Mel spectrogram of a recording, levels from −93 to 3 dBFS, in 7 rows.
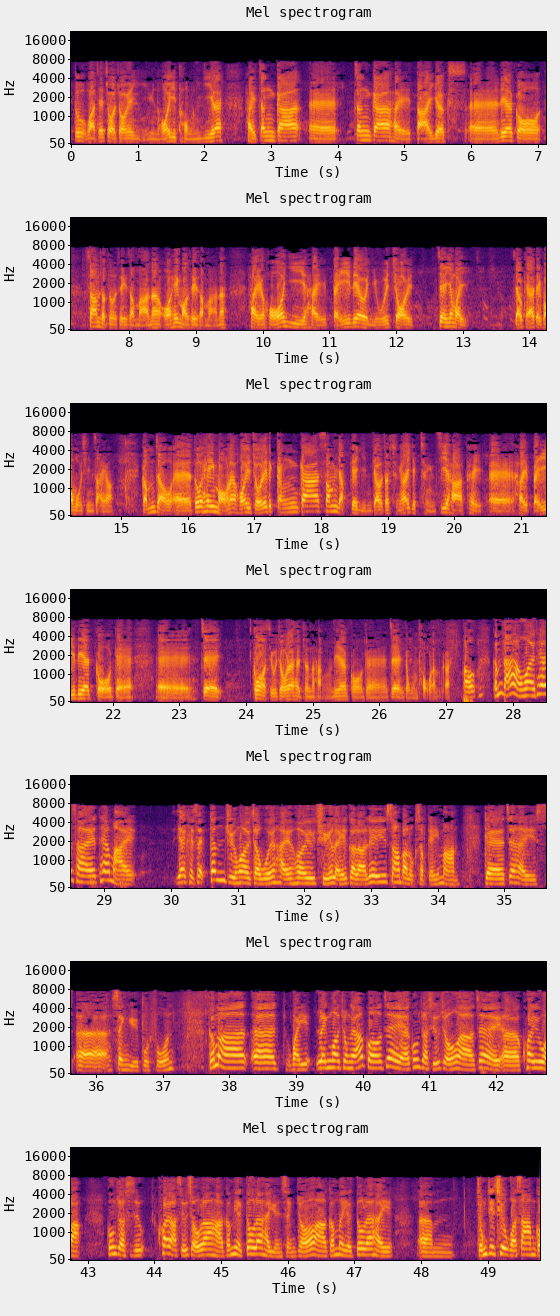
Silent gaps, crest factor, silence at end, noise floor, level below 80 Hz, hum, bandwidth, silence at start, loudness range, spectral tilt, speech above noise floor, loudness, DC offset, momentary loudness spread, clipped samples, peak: none; 12 dB; 0 s; -38 dBFS; -46 dBFS; none; 8 kHz; 0.05 s; 4 LU; -4 dB/octave; 26 dB; -12 LUFS; under 0.1%; 9 LU; 0.1%; 0 dBFS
